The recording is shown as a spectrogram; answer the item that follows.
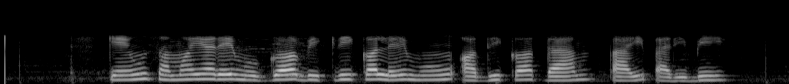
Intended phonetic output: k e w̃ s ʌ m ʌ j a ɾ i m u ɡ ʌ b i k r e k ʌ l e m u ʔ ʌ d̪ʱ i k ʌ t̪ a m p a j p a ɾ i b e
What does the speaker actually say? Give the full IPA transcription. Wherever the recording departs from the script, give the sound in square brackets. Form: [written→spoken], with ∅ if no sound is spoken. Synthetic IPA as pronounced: k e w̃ s ʌ m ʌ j [a→ʌ] ɾ [i→e] m u ɡ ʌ b i k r [e→i] k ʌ l e m u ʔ ʌ d̪ʱ i k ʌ [t̪→d̪] a m p a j p a ɾ i b [e→i]

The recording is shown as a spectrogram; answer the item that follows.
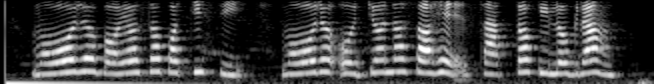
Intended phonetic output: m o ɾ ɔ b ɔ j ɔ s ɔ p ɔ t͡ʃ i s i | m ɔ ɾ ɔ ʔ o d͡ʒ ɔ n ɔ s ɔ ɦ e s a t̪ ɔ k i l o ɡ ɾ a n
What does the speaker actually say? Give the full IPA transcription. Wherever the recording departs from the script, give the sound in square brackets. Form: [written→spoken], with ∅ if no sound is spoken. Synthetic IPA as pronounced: m o ɾ ɔ b ɔ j ɔ s ɔ p ɔ t͡ʃ i s i | m [ɔ→o] ɾ ɔ ʔ o d͡ʒ ɔ n ɔ s ɔ ɦ e s a t̪ ɔ k i l o ɡ ɾ a [n→m]

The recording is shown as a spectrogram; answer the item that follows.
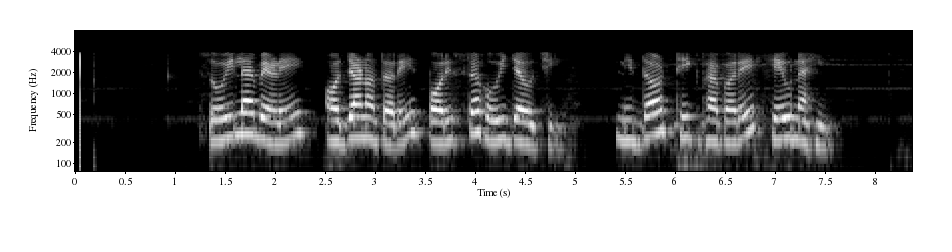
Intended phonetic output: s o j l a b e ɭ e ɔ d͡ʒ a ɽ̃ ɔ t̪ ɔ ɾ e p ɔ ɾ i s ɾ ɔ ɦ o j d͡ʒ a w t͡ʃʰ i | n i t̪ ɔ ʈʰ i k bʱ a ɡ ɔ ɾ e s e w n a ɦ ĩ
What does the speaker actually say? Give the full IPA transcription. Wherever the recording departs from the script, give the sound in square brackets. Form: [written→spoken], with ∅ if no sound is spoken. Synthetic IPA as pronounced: s o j l a b e ɭ e ɔ d͡ʒ a ɽ̃ ɔ t̪ ɔ ɾ e p ɔ ɾ i s ɾ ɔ ɦ o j d͡ʒ a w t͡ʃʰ i | n i [t̪→d̪] ɔ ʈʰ i k bʱ a [ɡ→b] ɔ ɾ e [s→h] e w n a ɦ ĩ

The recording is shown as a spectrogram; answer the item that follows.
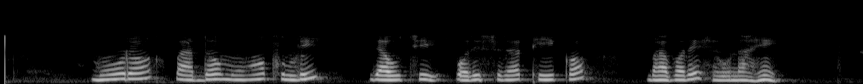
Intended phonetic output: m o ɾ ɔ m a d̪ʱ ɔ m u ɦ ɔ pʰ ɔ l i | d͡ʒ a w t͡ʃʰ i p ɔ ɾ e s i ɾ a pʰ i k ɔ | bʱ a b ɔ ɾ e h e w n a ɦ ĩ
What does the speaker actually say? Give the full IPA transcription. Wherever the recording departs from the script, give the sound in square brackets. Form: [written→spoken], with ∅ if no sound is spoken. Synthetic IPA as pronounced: m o ɾ ɔ [m→b] a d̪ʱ ɔ m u ɦ ɔ pʰ [ɔ→u] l i | d͡ʒ a w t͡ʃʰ i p ɔ ɾ [e→i] s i ɾ a [pʰ→ʈʰ] i k ɔ | bʱ a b ɔ ɾ e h e w n a ɦ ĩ

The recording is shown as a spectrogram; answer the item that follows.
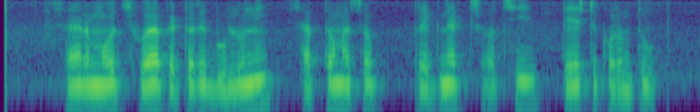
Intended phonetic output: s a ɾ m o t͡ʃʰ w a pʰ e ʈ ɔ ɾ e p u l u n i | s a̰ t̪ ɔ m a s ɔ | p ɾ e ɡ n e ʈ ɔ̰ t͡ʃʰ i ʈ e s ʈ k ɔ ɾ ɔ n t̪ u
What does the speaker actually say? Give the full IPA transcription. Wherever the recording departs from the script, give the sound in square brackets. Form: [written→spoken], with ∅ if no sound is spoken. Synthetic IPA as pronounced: s a ɾ m o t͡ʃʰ [w→u] a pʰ e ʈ ɔ ɾ e [p→b] u l u n i | s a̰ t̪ ɔ m a s ɔ | p ɾ e ɡ n e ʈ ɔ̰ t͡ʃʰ i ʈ e s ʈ k ɔ ɾ ɔ n t̪ u

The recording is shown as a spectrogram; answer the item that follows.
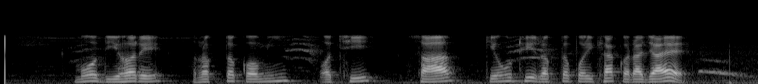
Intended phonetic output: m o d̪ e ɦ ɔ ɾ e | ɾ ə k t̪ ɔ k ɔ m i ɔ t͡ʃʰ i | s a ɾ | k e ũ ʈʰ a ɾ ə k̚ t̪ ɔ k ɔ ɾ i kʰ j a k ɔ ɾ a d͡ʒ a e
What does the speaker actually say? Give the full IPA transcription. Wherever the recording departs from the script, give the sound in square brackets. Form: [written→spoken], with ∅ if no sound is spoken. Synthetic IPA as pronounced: m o d̪ [e→i] ɦ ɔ ɾ e | ɾ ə k t̪ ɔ k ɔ m i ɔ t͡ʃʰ i | s a ɾ | k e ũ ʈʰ [a→i] ɾ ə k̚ t̪ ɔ [k→p] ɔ ɾ i kʰ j a k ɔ ɾ a d͡ʒ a e

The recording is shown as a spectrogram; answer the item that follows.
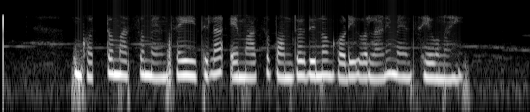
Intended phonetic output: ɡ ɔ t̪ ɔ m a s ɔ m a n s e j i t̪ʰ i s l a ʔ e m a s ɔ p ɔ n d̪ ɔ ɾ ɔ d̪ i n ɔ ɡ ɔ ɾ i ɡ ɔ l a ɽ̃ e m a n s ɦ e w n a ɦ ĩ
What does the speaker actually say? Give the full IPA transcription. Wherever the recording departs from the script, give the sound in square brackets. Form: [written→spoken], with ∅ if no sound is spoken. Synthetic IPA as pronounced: ɡ ɔ t̪ ɔ m a s ɔ m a n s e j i t̪ʰ i [s→∅] l a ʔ e m a s ɔ p ɔ n d̪ ɔ ɾ ɔ d̪ i n ɔ ɡ ɔ [ɾ→ɽ] i ɡ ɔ l a ɽ̃ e m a n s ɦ e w n a ɦ ĩ

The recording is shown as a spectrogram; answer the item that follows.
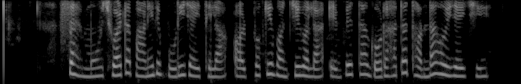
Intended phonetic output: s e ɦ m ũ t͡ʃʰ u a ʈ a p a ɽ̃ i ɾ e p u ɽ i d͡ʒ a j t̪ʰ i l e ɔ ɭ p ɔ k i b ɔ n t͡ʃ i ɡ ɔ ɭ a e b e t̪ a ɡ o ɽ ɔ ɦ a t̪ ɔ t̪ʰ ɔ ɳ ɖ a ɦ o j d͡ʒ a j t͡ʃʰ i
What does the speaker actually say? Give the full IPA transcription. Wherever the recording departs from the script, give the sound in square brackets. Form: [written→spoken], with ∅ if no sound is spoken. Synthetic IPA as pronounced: s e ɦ m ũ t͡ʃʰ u a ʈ a p a ɽ̃ i ɾ e p u ɽ i d͡ʒ a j t̪ʰ i l [e→a] ɔ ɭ p ɔ k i b ɔ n t͡ʃ i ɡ ɔ [ɭ→l] a e b e t̪ a ɡ o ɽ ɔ ɦ a t̪ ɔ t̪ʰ ɔ ɳ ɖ a ɦ o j d͡ʒ a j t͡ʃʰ i

